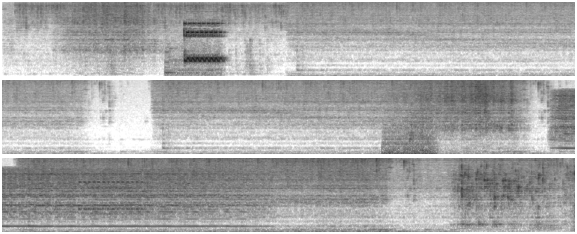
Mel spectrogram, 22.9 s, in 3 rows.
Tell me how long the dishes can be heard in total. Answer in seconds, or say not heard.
not heard.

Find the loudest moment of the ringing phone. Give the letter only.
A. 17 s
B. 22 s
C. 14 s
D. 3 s
D.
